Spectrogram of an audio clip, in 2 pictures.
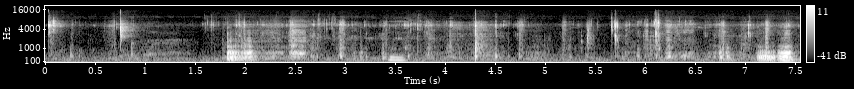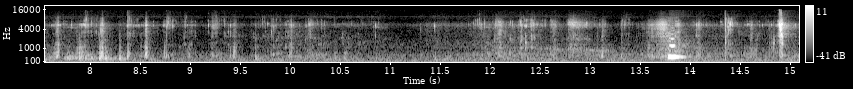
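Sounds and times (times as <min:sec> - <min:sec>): chewing with wet clicks: 0:00.0 - 0:01.0, 0:01.6 - 0:15.0
lip smacks: 0:00.0 - 0:01.0.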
